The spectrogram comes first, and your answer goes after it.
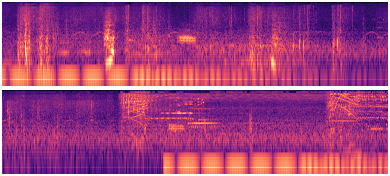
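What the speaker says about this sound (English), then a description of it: "I hear a duck a-quacking." Ducks quack a few times in the video game Horizon Forbidden West, short calls scattered over a quiet backdrop of rhythmic footsteps and ambient game sound.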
